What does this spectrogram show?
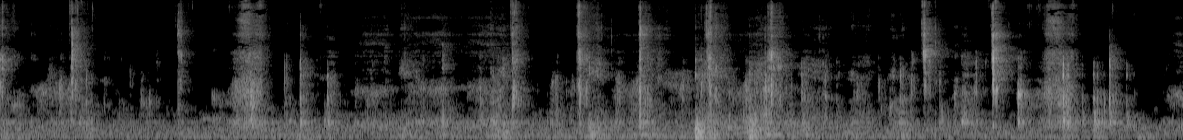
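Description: Faint close-up chewing of a mouthful of rice and crisp fried small fish eaten by hand, with irregular soft crunches and wet mouth clicks.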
